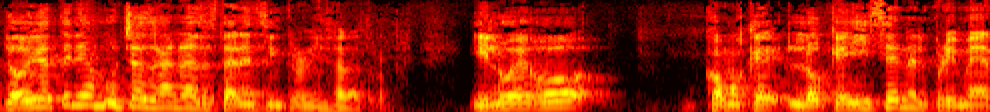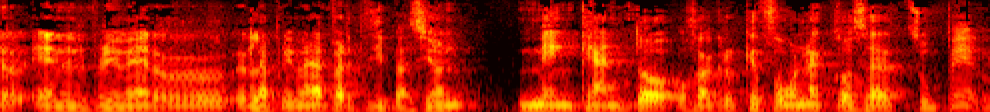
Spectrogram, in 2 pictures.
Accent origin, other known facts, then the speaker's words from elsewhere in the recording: Mexico; soy el único mexicano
